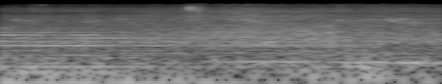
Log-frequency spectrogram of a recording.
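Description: Low, steady city-street rumble of traffic. A sustained music chord dies away during the first second.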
